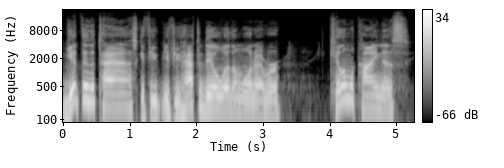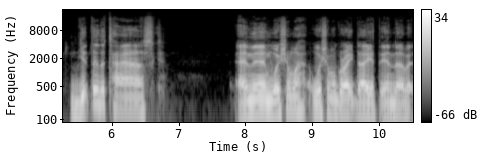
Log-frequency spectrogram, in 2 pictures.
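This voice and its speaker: A man with an ordinary speaking voice and a fairly high pitch talks at a moderate pace over a quiet background. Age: 60s. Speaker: YouTuber sharing life advice. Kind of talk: casual monologue while fishing. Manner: relaxed, with frequent fillers and restarts.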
